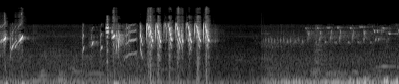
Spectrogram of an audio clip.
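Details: Goldfinch twitters and a fast rattling trill of about a dozen notes, followed by a faint high thin trill over low background rumble.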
